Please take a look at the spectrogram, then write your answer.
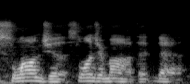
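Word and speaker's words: Sláinte: Like the phrase slanja that Doc and I often say to one another is spelled SLAINTE MHATH. That doesn't sound anything like what it looks like.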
